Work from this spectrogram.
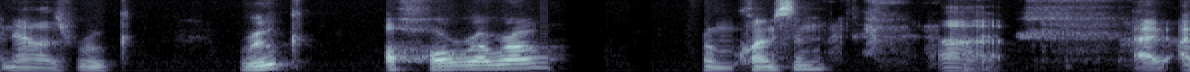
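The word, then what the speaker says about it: Ruke Orhorhoro: butchered that but and I promise you that's like about how it is it literally sounds like you're Scooby-Doo saying his last name okay all right he's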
